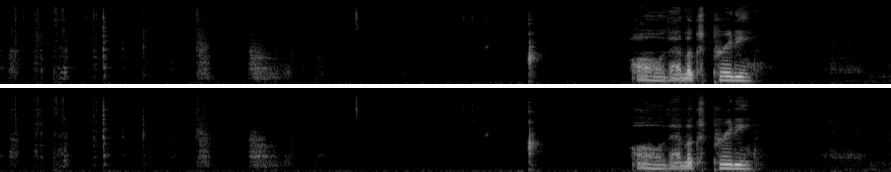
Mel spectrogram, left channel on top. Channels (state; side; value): normal; both; correlation 0.42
